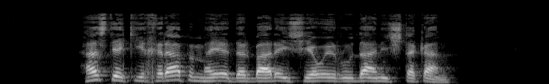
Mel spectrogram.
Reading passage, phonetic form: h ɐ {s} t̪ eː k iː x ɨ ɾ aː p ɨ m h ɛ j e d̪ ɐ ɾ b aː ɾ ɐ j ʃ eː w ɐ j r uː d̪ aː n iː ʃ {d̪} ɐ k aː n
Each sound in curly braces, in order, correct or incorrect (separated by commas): correct, incorrect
